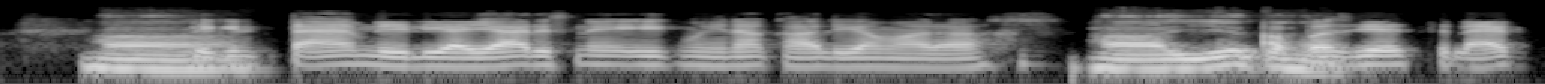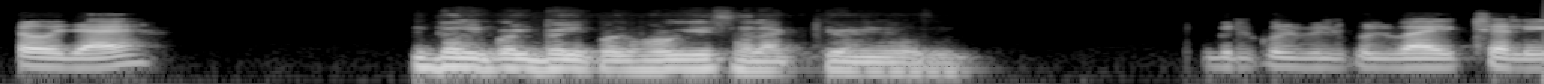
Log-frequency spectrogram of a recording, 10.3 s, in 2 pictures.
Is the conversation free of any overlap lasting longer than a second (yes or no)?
yes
